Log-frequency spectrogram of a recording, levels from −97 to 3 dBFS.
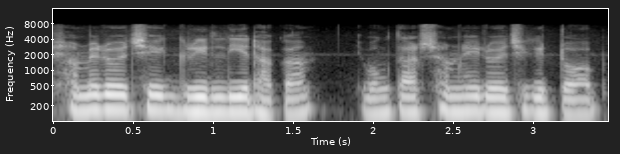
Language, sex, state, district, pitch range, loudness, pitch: Bengali, male, West Bengal, Cooch Behar, 145-160 Hz, -14 LUFS, 150 Hz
